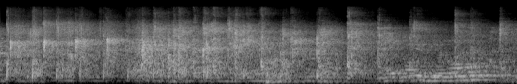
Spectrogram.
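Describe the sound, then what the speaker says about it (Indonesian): Scattered clapping from a small group, uneven and fairly close, with a voice murmuring faintly beneath. "Oke, boleh tepuk tangan."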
